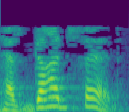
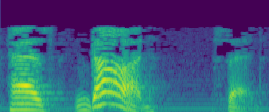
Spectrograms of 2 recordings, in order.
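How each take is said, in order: First: The stress falls on the word said. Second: The stress falls on the word God. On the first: It asks whether any speaking happened at all. "Did God speak?" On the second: It asks whether the words came from God or someone else. "let me put the emphasis on a different word"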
